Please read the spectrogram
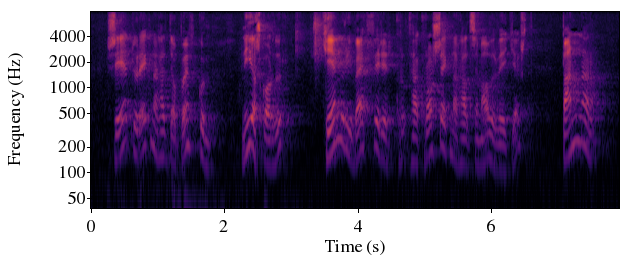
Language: Icelandic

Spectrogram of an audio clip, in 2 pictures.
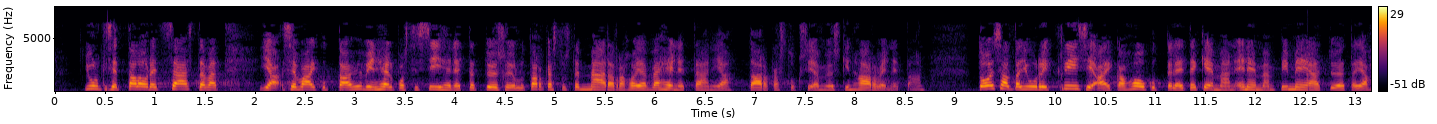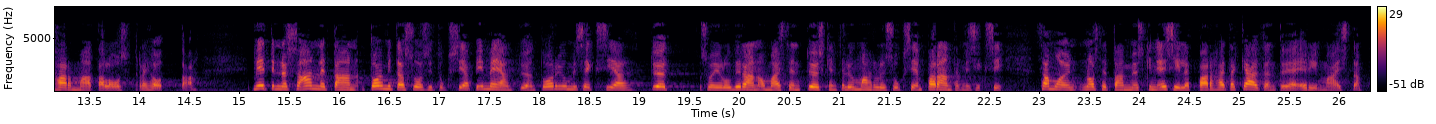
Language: Finnish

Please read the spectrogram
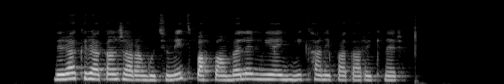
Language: Armenian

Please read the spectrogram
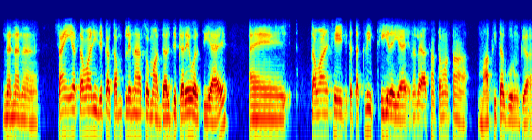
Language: Sindhi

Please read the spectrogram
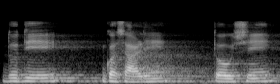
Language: Konkani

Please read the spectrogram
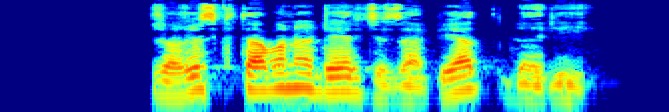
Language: Pashto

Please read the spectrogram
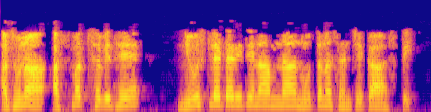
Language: Sanskrit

